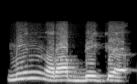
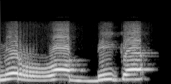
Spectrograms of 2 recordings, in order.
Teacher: அப்ப நூனுடைய சவுண்டே காலி. இங்க இன்னோட சவுண்டு காலி ஆயிடும். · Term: இணைத்தல்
